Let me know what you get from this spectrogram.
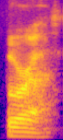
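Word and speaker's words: Buğra: It's read like Buddha. Bura. Same as Chadu goes to Chadu. Interesting. Buddha. In Japanese, Boora would be pronounced Buddha, literally. Buddha. But Bura.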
